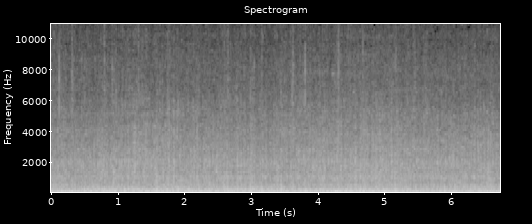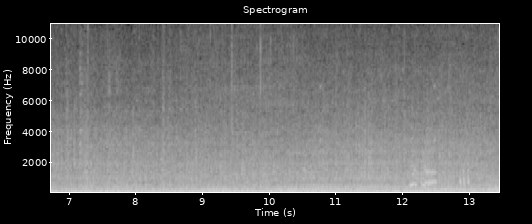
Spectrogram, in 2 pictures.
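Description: Tank tracks clank and rattle over the ground.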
